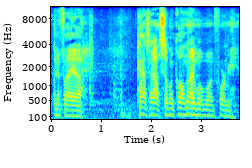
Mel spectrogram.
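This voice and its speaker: A travel vlogger walks through the stairwells and lounges inside a cruise ship, chatting with his viewers as he goes and sounding winded from climbing stairs. His voice sits in the mid range, with fairly even intonation and a normal pace, over a noisy background.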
